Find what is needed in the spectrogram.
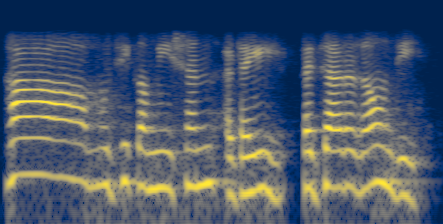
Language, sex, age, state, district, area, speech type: Sindhi, female, 30-45, Gujarat, Surat, urban, conversation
